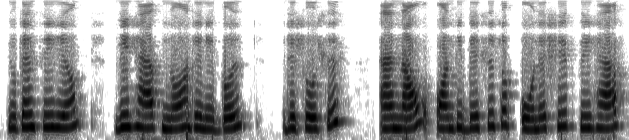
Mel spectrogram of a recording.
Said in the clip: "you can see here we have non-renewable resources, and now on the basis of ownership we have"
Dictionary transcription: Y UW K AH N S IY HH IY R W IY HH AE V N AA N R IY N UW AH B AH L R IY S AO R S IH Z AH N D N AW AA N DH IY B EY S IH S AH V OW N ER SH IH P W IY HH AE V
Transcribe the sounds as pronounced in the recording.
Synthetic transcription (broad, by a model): Y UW K AH N S IY HH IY R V IY HH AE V N AA N R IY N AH B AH L R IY S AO R S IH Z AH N D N AW AA N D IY B EY S IH S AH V OW N ER SH IH P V IY HH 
